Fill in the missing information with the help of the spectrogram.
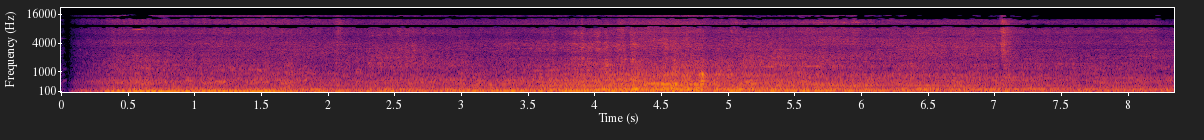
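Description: Open-sided Santa Teresa tram (bondinho) running on its street rails, a steady rumble and rattle heard from aboard.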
